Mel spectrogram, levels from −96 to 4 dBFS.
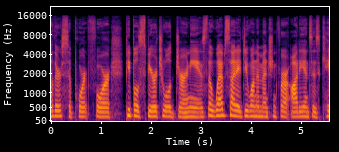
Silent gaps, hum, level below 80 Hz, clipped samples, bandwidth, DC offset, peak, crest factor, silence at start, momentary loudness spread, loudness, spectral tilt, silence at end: none; none; -62 dBFS; under 0.1%; 16 kHz; under 0.1%; -4 dBFS; 20 dB; 0 s; 6 LU; -22 LUFS; -4.5 dB/octave; 0 s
